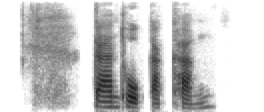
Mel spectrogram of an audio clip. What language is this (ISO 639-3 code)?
tha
